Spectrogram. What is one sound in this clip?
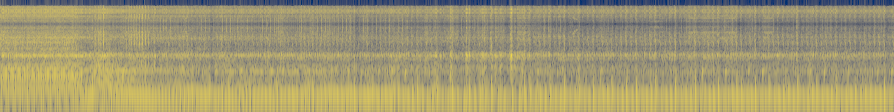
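A two-stroke twin motorcycle engine putters along at low speed.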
